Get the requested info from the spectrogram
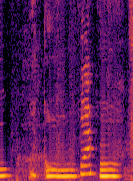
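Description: A voice singing or humming short held notes at one pitch, three in a row with a quick upward slide into the last.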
